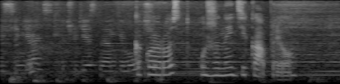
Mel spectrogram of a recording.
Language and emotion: Russian, neutral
